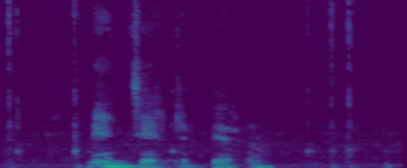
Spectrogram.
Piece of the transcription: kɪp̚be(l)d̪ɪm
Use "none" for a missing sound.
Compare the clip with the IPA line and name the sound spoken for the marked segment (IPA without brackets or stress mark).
ɾ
